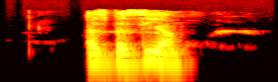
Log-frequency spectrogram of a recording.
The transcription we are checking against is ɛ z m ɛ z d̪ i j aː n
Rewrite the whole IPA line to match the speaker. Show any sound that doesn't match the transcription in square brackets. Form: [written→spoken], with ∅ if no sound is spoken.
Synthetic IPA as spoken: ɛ z [m→b] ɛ z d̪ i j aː [n→m]

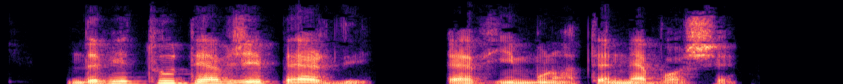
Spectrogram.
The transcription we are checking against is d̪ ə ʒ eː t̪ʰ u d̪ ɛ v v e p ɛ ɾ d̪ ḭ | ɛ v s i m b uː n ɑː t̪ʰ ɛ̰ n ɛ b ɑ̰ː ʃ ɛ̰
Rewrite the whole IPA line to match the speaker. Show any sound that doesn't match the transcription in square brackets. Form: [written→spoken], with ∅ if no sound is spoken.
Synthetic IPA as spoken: d̪ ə [ʒ→v] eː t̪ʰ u d̪ ɛ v [v→ʒ] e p ɛ ɾ d̪ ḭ | ɛ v [s→h] i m b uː n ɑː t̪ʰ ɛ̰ n ɛ b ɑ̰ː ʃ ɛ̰

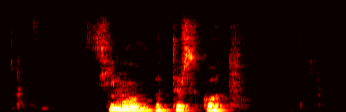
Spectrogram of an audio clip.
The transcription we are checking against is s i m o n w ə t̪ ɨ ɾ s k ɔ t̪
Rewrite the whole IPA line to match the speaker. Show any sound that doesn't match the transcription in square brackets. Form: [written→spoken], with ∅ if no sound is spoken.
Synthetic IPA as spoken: s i m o n [w→b] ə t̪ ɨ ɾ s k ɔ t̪

